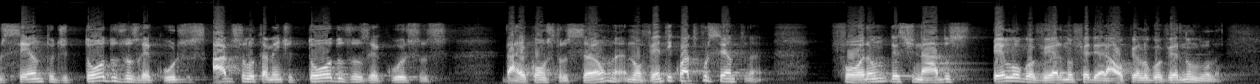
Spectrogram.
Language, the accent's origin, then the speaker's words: Portuguese; Alegrete, Rio Grande do Sul, Brazil; eu nasci em Porto Alegre, mas boa parte da minha infância eu passei no Alegrete, na fronteira oeste, né? A minha família materna, né, é do Alegrete, tenho inclusive um primo que foi prefeito do Alegrete, o Erasmo Guterres.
